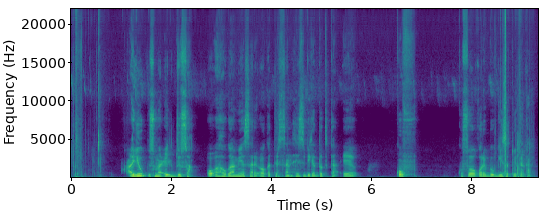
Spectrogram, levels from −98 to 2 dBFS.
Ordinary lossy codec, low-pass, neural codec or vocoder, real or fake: none; none; vocoder, 44.1 kHz, 128 mel bands every 256 samples, BigVGAN v2; fake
